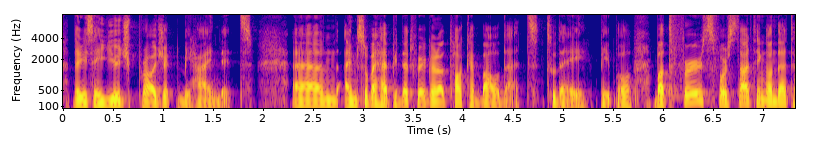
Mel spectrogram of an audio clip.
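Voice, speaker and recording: A man's voice: on the low side, a little mellow, no echo, studio quality. A man with an Italian accent and native Italian, hosting a casual interview in an effusive, informal way. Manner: effusive, informal, frequent intensifiers. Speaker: podcast host, interviewer.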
